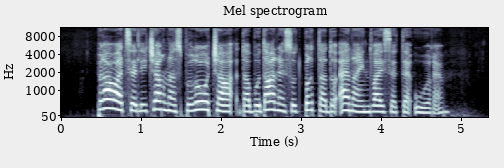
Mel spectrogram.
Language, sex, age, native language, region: Slovenian, female, 18-29, Slovenian, Carinthia region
